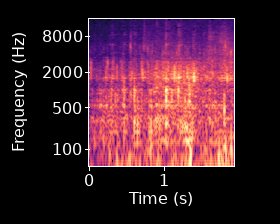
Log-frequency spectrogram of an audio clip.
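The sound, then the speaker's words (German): Water boils in a small laboratory beaker where a cube-sized piece of wood is being cooked and bounces on the gas bubbles. A dense, continuous bubbling fizz holds at a fairly even, moderate level throughout. “Im Labor des Thünen-Instituts für Holzforschung in Hamburg-Bergedorf wird ein gerade mal würfelgroßes Holzstück durchgekocht. Der Würfel hüpft auf den Gasbläschen in einem kleinen Becherglas.”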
